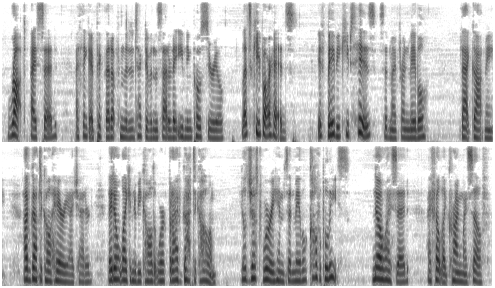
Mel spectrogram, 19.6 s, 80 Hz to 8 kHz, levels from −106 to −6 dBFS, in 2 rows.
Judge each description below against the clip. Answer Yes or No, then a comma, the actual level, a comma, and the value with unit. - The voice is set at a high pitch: Yes, high, 195 Hz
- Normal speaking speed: No, fast, 220 wpm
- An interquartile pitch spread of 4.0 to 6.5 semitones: No, average, 3.5 semitones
